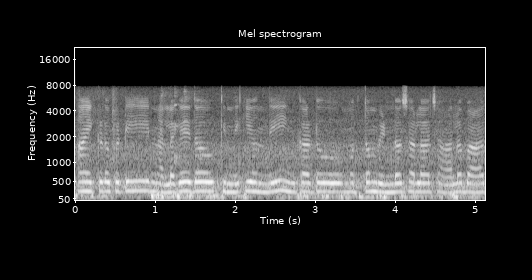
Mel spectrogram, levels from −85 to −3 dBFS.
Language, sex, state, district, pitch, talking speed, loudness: Telugu, female, Telangana, Nalgonda, 225 Hz, 150 wpm, -12 LUFS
